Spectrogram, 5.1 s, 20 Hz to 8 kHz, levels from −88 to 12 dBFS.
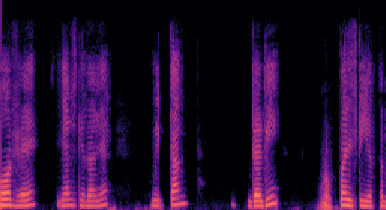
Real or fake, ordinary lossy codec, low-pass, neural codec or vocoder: fake; AAC, 32 kbps; 7.2 kHz; codec, 16 kHz, 1 kbps, FunCodec, trained on LibriTTS, 50 frames a second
